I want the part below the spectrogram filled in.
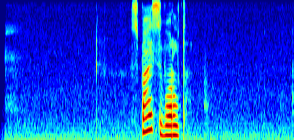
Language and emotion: Russian, neutral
